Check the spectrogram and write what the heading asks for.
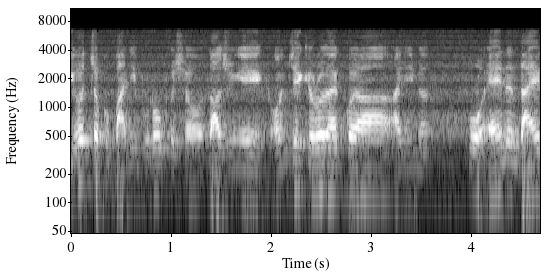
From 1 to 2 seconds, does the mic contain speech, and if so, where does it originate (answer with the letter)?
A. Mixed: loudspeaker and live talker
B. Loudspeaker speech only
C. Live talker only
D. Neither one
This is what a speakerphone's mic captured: B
